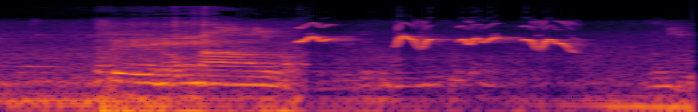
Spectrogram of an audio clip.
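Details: A pancawarna bird sings actively. Speech comes first, then a run of four loud, high whistled notes that swoop up and down, each about a third of a second long.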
